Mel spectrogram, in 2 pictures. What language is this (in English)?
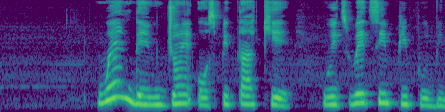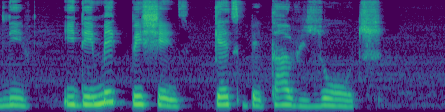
Nigerian Pidgin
